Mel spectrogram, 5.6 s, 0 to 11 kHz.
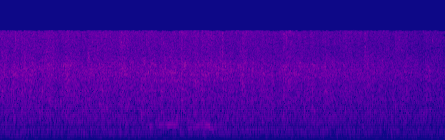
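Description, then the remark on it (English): A crowd applauds steadily, giving another round of applause to a student orchestra of 7th grade and junior high students, a dense, even wash of many hands clapping at once that holds a constant level for several seconds without pause or voices. “And I just want you to give them another round of applause for their efforts.”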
